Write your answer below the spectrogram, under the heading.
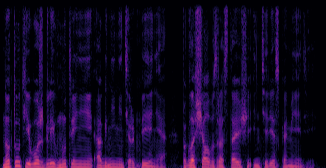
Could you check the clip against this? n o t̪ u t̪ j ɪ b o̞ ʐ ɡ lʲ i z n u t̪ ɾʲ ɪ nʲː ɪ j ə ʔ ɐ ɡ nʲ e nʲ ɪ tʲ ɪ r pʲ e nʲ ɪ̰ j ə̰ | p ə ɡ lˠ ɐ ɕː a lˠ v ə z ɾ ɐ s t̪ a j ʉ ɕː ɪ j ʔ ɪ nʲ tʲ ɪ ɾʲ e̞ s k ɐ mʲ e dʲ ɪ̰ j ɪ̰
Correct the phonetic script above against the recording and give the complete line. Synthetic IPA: n o t̪ u t̪ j ɪ v o̞ ʐ ɡ lʲ i v n u t̪ ɾʲ ɪ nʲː ɪ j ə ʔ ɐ ɡ nʲ i nʲ ɪ tʲ ɪ r pʲ e nʲ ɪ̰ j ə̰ | p ə ɡ lˠ ɐ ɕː a lˠ v ə z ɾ ɐ s t̪ a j ʉ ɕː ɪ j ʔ ɪ nʲ tʲ ɪ ɾʲ e̞ s k ɐ mʲ e dʲ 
